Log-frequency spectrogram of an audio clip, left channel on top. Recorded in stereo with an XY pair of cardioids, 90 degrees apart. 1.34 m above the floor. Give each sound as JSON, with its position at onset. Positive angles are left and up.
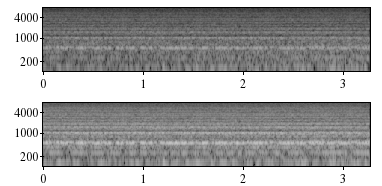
{"t": 0.0, "sound": "a drone", "azimuth_deg": -60}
